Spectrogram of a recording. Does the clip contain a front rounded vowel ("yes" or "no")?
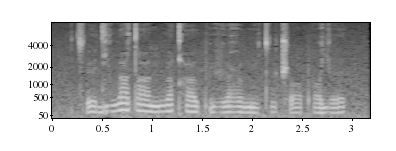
yes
